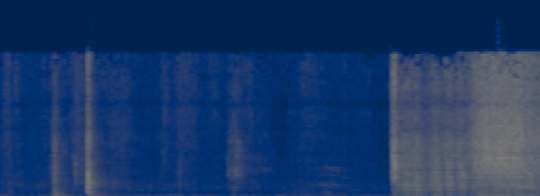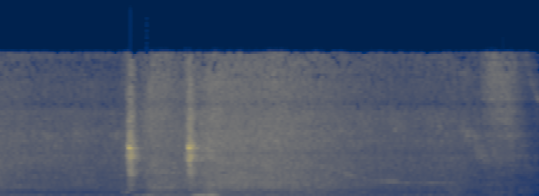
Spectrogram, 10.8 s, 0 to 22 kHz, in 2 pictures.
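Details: C7 Audi RS6 with no fault codes, traced to the coils' earth; with a temporary earth lead slaved to the coils it cranks, catches cleanly and revs smoothly with no stumble. Fault fixed.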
